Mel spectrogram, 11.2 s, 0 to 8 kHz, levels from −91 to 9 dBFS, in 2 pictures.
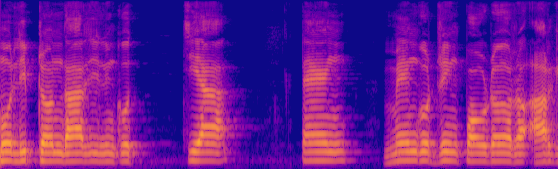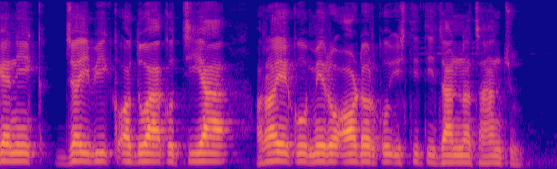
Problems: none marked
